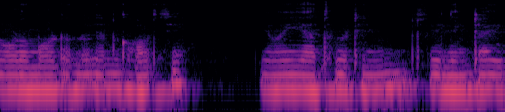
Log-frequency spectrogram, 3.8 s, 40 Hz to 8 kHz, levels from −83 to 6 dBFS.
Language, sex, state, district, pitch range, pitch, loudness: Garhwali, male, Uttarakhand, Tehri Garhwal, 115-120 Hz, 115 Hz, -42 LUFS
